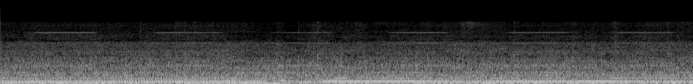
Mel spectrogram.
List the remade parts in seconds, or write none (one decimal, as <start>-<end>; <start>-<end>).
none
